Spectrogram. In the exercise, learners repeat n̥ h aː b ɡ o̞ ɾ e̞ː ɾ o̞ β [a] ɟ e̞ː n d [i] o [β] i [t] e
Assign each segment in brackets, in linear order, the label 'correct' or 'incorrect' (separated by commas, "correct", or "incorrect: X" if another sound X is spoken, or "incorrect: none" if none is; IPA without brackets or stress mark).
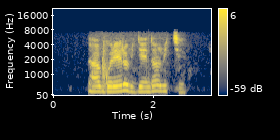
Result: incorrect: i, incorrect: a, correct, incorrect: c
